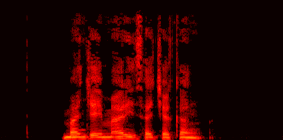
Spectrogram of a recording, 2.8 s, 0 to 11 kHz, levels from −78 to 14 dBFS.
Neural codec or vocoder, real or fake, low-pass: none; real; 9.9 kHz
